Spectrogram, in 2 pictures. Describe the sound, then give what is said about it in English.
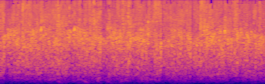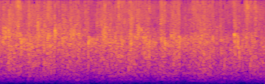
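Audience applause for panelists at a forum on Republicans and climate change, with loud, dense clapping from a large crowd that stays at a steady level throughout. “Let's give them a round. Thank them for getting through that climate closet.”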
